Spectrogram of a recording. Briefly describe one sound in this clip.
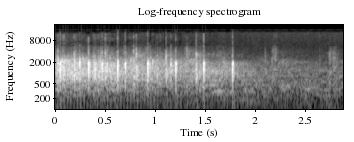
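An audience claps in a large echoing hall.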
